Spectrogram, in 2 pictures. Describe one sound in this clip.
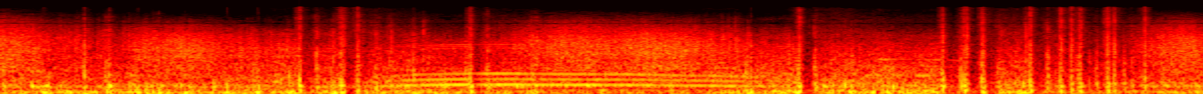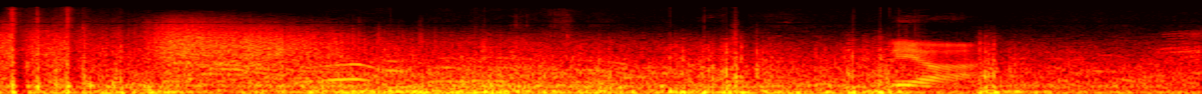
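Fireworks burst with loud booms and sharp cracks.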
